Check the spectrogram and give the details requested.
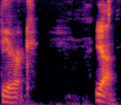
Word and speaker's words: Björk: Anyway, technically pronounced Björk, I think, with an umlaut. Yeah, she is pronounced Björk. Yeah.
